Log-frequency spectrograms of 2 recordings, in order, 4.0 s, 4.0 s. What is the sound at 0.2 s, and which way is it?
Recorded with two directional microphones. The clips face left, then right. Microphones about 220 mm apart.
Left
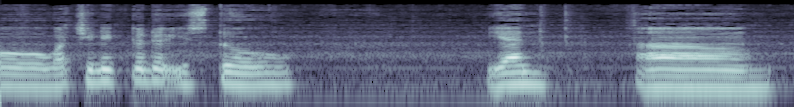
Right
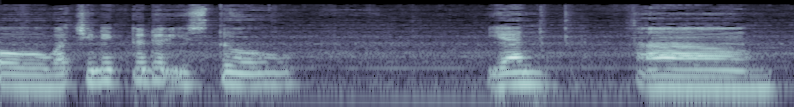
A man's voice, 55° left (ahead or behind).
